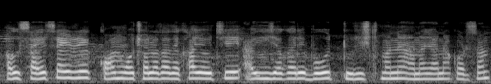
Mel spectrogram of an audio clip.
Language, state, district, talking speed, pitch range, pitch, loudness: Sambalpuri, Odisha, Sambalpur, 230 wpm, 260-275 Hz, 270 Hz, -13 LUFS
